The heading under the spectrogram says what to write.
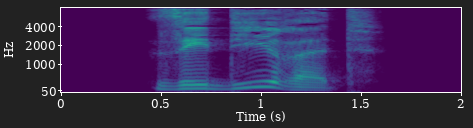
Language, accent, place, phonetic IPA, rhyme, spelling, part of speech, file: German, Germany, Berlin, [zeˈdiːʁət], -iːʁət, sedieret, verb, De-sedieret.ogg
- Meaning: second-person plural subjunctive I of sedieren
